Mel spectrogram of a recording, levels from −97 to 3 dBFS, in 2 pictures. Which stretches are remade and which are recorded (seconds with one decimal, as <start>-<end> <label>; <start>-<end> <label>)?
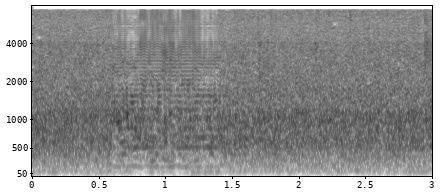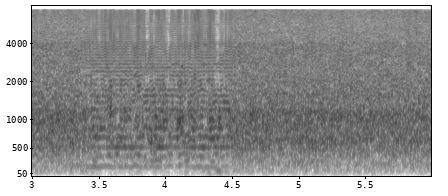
0.0-0.6 recorded; 0.6-1.4 remade; 1.4-3.4 recorded; 3.4-4.5 remade; 4.5-6.0 recorded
